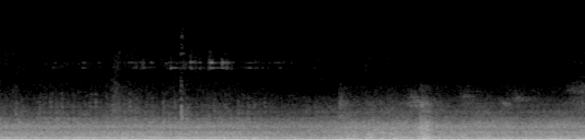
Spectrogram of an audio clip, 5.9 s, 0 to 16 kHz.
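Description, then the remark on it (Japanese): A steady, dense rumble of a local train bound for Odate on the JR Hanawa Line idling at Morioka station before its 12:37 departure, with a constant low drone and faint mechanical hiss, occasional soft clanks; no one speaks. “お待たせいたしました JR 花輪線直通大武家安比高原松花輪方面普通列車の大館行きですまもなく発車いたします”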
